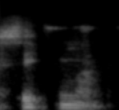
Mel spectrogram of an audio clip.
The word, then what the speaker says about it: sigma: Dia seperti huruf E, bacanya sigma.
